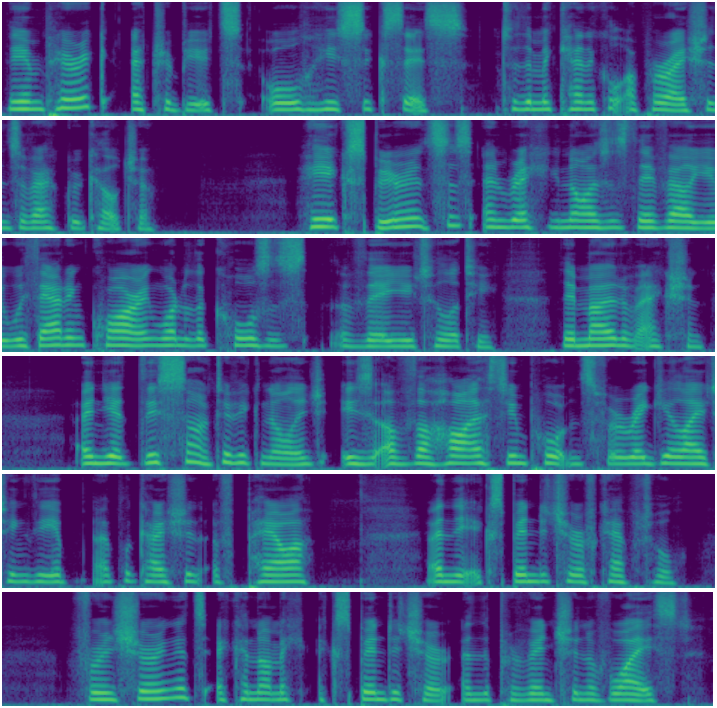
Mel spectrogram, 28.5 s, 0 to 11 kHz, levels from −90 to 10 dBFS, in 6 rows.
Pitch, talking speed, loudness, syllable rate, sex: 190 Hz, 130 wpm, -20 LUFS, 5.4 syllables/s, female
